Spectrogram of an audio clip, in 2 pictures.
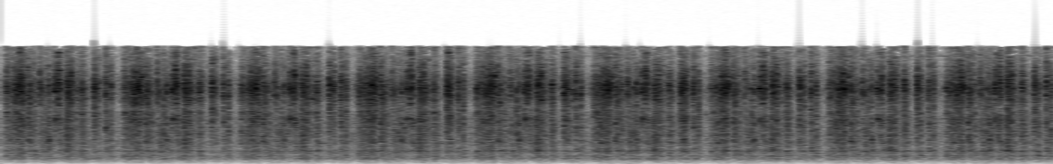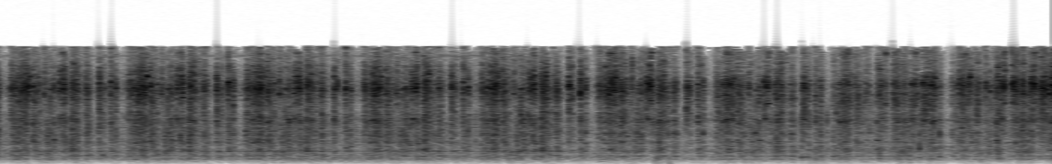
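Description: A knitting machine carriage slides along the needle bed with a steady clattering whir.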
